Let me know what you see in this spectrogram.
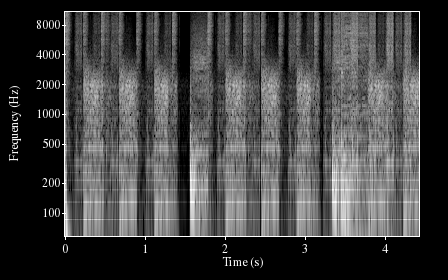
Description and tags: Breakcorey loops recorded around 270 Miles Per Hour. Took a few
breakbeats into Zero X beat creator and exported each piece (slice it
